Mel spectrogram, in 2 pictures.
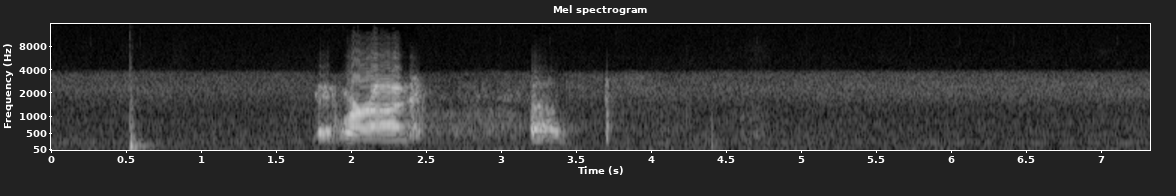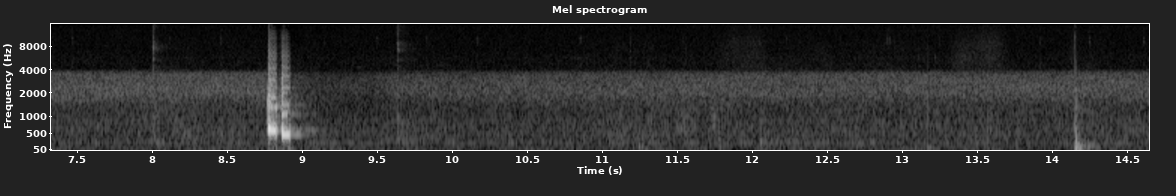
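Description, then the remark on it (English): A few short electronic beeps and tones on a conference call line as a meeting is about to start, spaced irregularly over a steady telephone hiss, with occasional faint clicks in between. “Hey folks, just waiting for the beeps to kind of die down.”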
